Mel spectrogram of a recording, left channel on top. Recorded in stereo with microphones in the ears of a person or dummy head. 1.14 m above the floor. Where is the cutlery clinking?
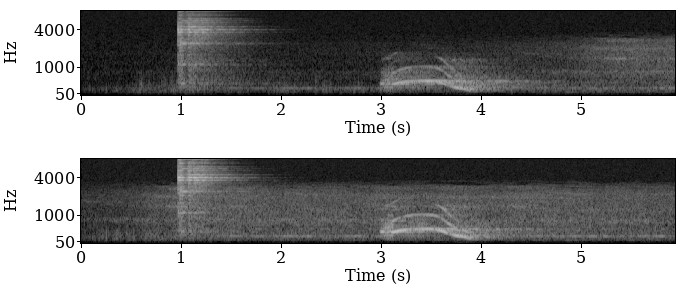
5° right (ahead or behind), 0.6 m.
